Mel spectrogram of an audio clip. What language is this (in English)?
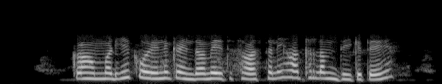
Punjabi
